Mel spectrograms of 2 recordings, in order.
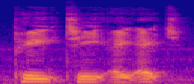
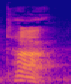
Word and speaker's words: Ptah: Yeah, it's like you have in Egyptian the word P-T-A-H. You don't say Ptah. Yeah, the P is silent, you're just saying Ta.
